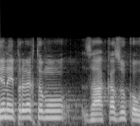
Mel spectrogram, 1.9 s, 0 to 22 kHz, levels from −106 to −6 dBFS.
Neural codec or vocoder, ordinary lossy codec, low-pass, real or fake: none; Opus, 64 kbps; 7.2 kHz; real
